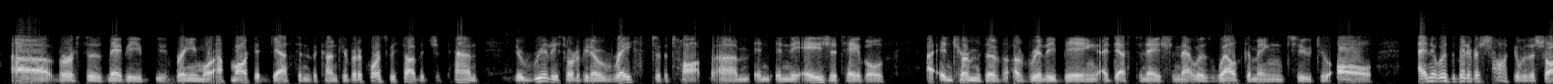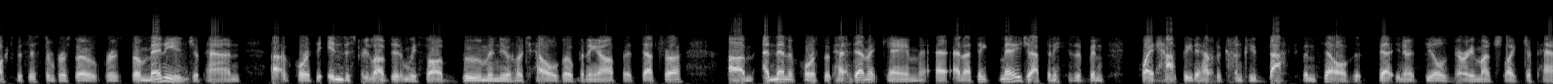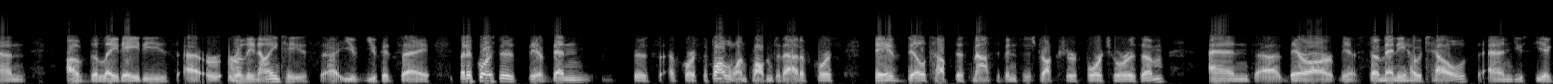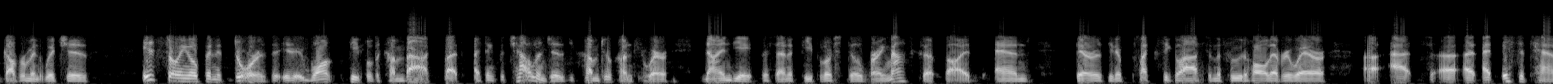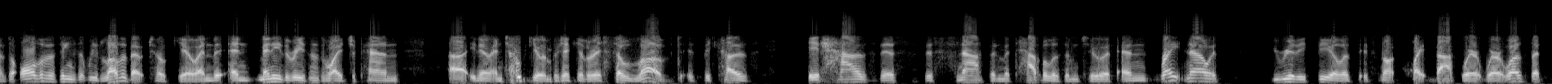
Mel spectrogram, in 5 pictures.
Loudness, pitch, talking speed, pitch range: -18 LUFS, 90 Hz, 215 wpm, 85-105 Hz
